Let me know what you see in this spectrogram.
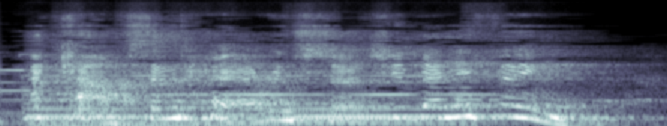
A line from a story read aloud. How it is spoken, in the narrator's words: Kangaroo loudly proclaimed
